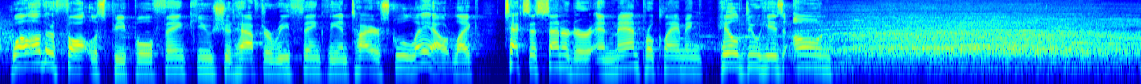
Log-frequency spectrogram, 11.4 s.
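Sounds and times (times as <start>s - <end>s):
speech: 0.1s - 8.6s
audience booing: 7.0s - 11.4s.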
